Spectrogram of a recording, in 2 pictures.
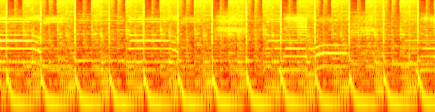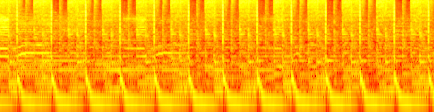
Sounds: music

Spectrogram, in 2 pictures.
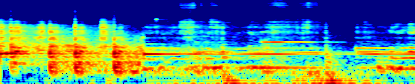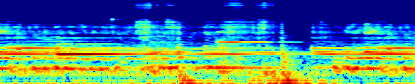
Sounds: music
speech

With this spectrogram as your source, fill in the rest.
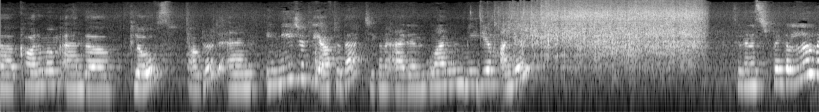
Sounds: frying (food)

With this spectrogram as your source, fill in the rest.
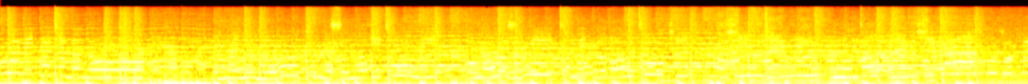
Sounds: music

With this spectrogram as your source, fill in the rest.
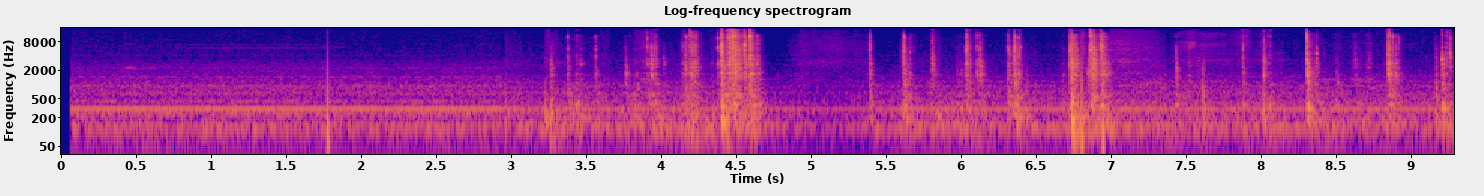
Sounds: inside a small room
printer

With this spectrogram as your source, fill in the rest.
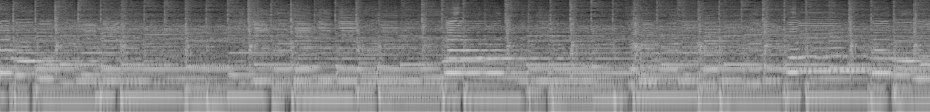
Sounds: music

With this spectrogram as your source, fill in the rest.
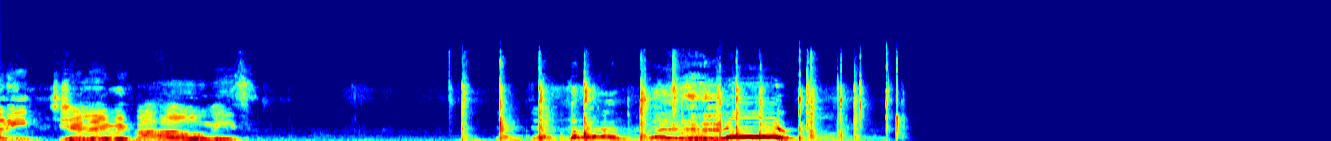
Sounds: speech

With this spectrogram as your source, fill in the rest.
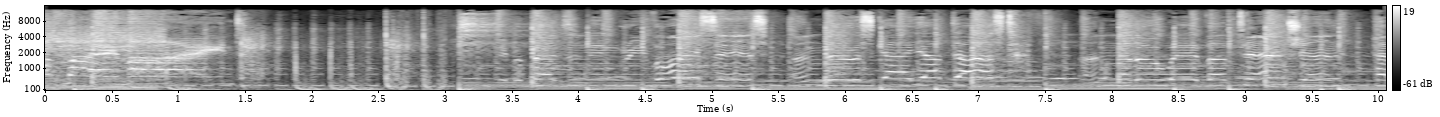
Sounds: music

